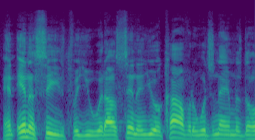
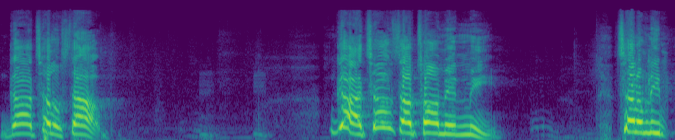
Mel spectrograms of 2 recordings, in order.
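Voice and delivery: high, loud, slow begging; tormented minister pleading; desperate plea; 11 semitones higher, 9 dB louder, slower than usual. Acted. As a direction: cry out to God to make him stop.

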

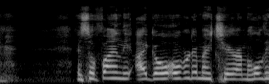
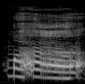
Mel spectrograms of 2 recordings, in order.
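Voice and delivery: tearful imitated wail; hammed-up crying protest; mock wail; 4 semitones higher than usual. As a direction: whine like a child refusing medicine. [name] protests the pill.

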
